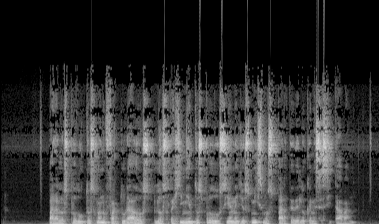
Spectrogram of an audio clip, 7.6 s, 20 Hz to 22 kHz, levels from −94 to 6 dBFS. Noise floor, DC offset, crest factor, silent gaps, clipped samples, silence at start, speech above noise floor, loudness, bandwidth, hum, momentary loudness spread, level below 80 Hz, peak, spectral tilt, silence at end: -54 dBFS; under 0.1%; 18 dB; none; under 0.1%; 0.8 s; 38 dB; -14 LUFS; 16 kHz; none; 12 LU; -34 dBFS; 0 dBFS; -3 dB/octave; 0.15 s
